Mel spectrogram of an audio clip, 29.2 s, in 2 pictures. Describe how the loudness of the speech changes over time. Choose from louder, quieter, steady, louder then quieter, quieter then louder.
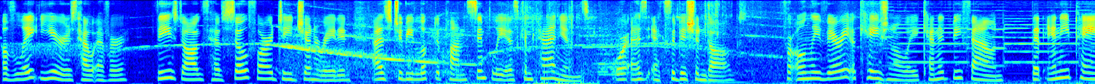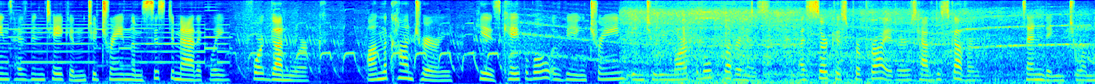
steady.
